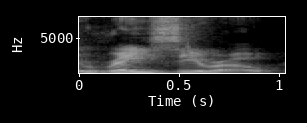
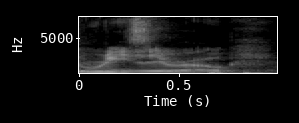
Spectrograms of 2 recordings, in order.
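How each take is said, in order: First: The first syllable sounds like 'ray'. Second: The first syllable sounds like 'ree'. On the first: The speaker calls it wrong. "you you still pronounce it Ray Zero" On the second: The speaker calls it right. "Even the voice actors for the show pronounce it Re Zero"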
